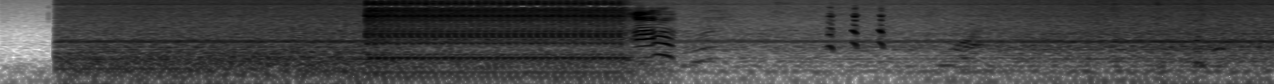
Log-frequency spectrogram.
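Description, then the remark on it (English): A TMS treatment machine, during a patient's final treatment session, fires a fast, buzzing train of loud clicking pulses for about two seconds over a steady whooshing hum, followed by a few brief, sharp taps and chirps. “And so here's what it sounds like to get the TMS.”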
